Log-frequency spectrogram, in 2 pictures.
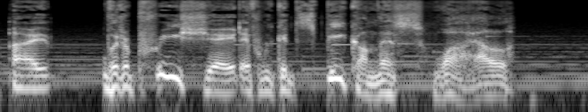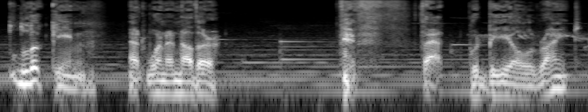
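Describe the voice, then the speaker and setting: A man playing an earnest young noble suitor in an audio drama, speaking gently and formally. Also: deep voice, wildly swooping pitch, takes it slowly, vocal fry, exaggerated voice. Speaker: voice actor. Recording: over soft background music.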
